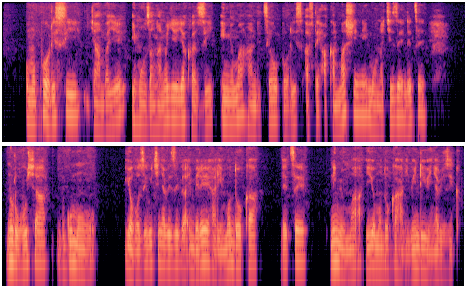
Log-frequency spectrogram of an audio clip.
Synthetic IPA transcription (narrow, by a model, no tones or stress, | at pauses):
umupʰo̞ɾisijaːmbaje̞im̥huːnzaŋano̞jejakʰaziːɲumaɦaːndit͡se̞ho̞po̞ɾisi̥afi̥te̞̰ʔakamaʃinimuːn̥acize̞nde̞t͡se̞ | nuɾuhuça | ɾɡumu | jo̞βo̞ziwiciɲaβiziɡa̰ʔḭmbe̞ɾe̞jeɦaɾimo̞do̞ka | nde̞t͡se̞ | niɲuma̰jijo̞mo̞do̞kaɦaɾiβiːndiβiɲaβiziɡḁ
